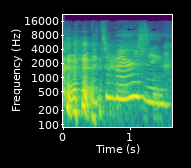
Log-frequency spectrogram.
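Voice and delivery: put-on high, loud, drawn-out kid voice; slow mock kid whine; little kid. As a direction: imitate the embarrassed child, stretching the word. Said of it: "Yeah, that's what he said".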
